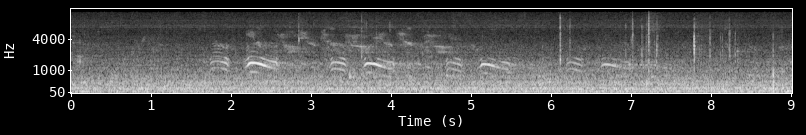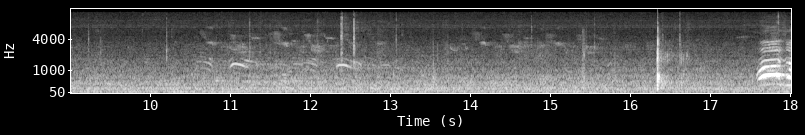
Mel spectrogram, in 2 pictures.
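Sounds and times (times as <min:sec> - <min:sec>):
low background hum: 0:00.0 - 0:18.0
bird calling: 0:01.7 - 0:05.6, 0:06.2 - 0:07.2, 0:10.6 - 0:13.0
faint sharp clicks: 0:06.0 - 0:06.3, 0:06.9 - 0:09.5, 0:11.2 - 0:11.5, 0:12.3 - 0:13.2.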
